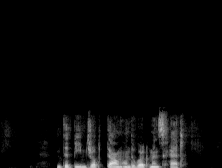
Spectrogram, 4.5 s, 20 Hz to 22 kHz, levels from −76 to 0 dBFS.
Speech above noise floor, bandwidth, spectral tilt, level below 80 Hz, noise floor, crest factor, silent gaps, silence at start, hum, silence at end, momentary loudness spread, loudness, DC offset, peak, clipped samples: 49 dB; 7.6 kHz; -6 dB/octave; -60 dBFS; -69 dBFS; 20 dB; none; 1.15 s; none; 0.8 s; 13 LU; -21 LUFS; under 0.1%; -2 dBFS; under 0.1%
